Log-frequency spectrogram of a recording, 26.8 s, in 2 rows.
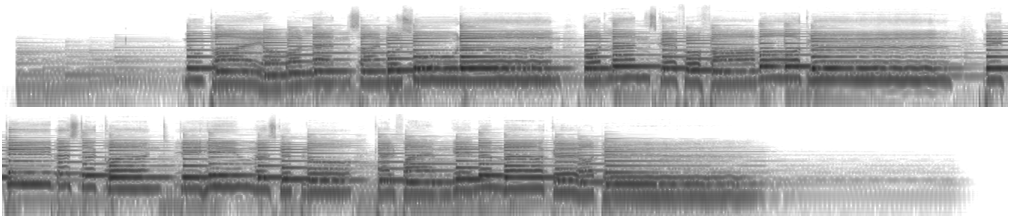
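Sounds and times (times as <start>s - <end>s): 
soprano voice: 2.4s - 23.8s.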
